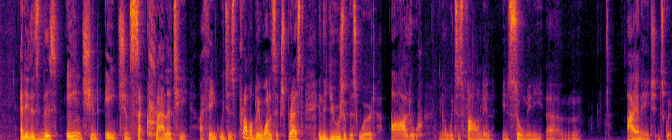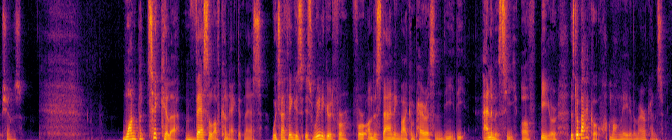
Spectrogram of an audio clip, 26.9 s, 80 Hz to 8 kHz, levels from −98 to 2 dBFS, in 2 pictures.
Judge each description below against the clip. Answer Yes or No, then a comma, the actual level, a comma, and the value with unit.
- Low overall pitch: Yes, low, 105 Hz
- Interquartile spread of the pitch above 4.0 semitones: Yes, average, 5.2 semitones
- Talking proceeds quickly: No, average, 140 wpm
